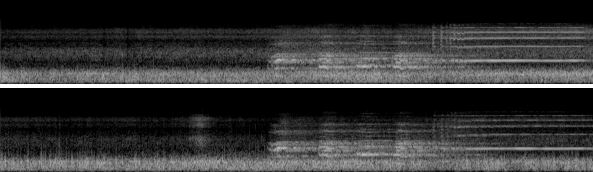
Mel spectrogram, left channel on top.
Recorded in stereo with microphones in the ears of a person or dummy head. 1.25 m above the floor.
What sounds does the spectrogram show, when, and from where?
2.7 s laughter: 15° left (ahead or behind), 4.5 m; by 4.2 s 35° left (ahead or behind), 4 m
4.3 s a violin: 45° left (ahead or behind), 1.8 m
